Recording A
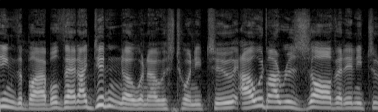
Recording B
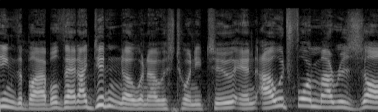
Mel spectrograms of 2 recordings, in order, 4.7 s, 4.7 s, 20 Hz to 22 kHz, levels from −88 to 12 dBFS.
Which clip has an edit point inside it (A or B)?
A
